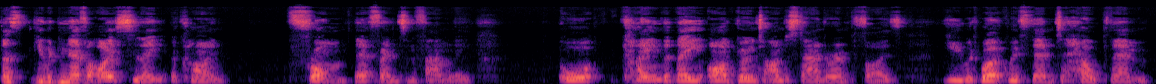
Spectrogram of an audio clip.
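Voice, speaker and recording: A man delivers an exposé-style commentary in a middling, creaky voice. He sounds critical yet matter-of-fact as he lays out and reads through evidence. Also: mid-range voice, unhurried, a little mellow, low-quality recording. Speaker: video commentator presenting an exposé. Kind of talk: spoken commentary reading out evidence.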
